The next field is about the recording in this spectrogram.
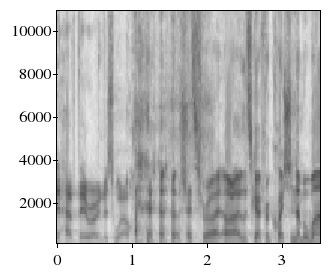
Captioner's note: laughs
